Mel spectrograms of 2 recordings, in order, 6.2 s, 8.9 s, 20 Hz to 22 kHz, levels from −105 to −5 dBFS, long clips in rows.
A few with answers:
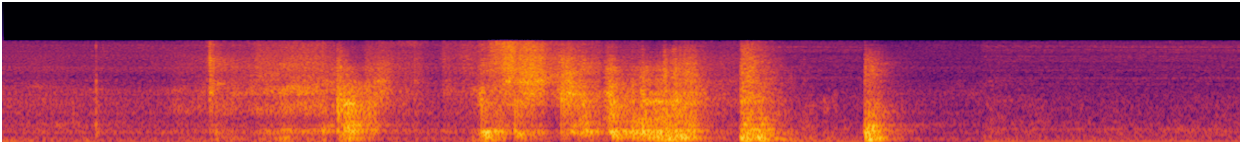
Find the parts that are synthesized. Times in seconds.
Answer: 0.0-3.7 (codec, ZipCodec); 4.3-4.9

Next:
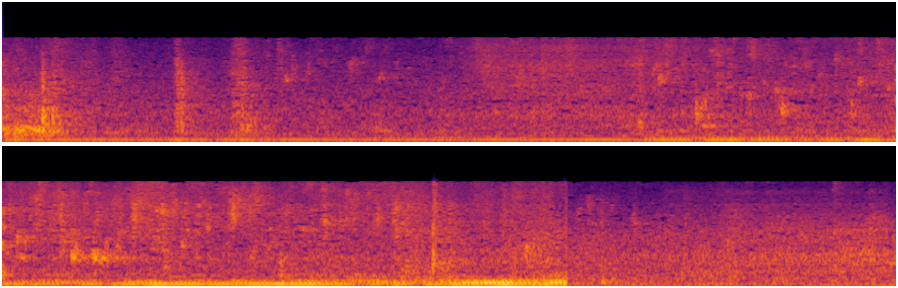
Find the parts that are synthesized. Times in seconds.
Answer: 2.3-3.2 (autoencoder, DAC-VAE); 6.5-7.2; 7.8-8.9

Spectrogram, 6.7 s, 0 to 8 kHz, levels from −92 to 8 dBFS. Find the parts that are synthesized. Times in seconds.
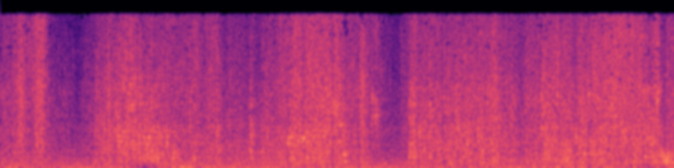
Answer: none

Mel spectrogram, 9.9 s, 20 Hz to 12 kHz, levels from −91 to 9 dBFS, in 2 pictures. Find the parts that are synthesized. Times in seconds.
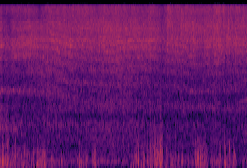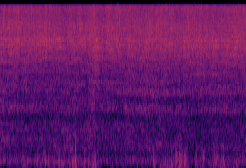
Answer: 1.7-3.0 (vocoder, BigVGAN v2); 4.0-4.6; 7.4-8.1

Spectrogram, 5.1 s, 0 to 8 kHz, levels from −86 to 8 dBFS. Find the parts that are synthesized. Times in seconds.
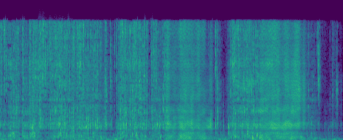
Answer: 2.5-3.2 (vocoder, Vocos); 3.9-4.6

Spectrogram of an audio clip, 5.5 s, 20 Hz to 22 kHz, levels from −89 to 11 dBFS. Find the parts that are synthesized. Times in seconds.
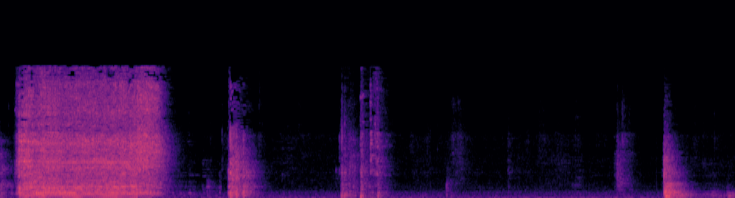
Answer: none

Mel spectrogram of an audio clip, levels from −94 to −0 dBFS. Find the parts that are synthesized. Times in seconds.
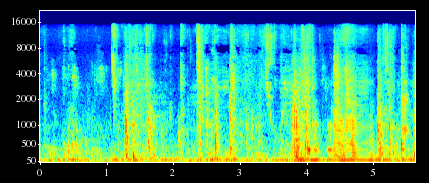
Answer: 4.4-5.0 (vocoder, BigVGAN v2)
